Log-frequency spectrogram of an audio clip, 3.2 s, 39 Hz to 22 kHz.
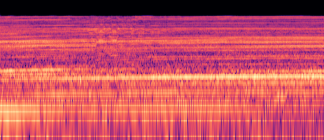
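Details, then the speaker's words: Singer Model 221 Featherweight sewing machine motor after rebuild with new brushes and greased wick tubes, run slowly on the pedal: smooth, even whir and steady hum, no knocks or scraping; sounds snappy and healthy. "okay i've got the old pedal rigged up to it here and i'm just going to try it out here slowly oh snappy huh"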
